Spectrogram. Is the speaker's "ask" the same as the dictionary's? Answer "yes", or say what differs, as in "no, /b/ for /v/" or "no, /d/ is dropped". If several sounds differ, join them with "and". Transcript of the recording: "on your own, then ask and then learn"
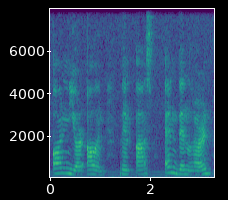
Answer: no, /k/ is dropped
